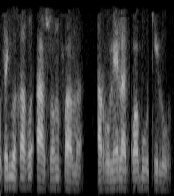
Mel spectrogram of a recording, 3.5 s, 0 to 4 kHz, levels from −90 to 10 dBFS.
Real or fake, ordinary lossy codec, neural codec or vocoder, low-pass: real; MP3, 24 kbps; none; 3.6 kHz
